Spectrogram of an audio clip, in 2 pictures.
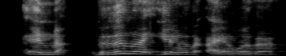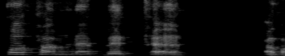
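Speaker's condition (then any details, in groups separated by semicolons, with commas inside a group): Encephalitis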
